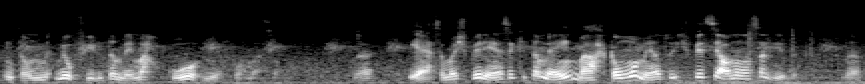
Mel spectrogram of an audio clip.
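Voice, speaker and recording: Chatty middle-aged man, medium pitch. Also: animated, a little fast, a little mellow, slight background noise. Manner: chatty, digressive, frequent "né?" tags. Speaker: homeopathic doctor, interview guest. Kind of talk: casual conversational interview. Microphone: video call.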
